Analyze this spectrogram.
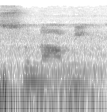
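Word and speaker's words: tsunami: मैं इसको बोलते हैं सुनामी और सीरियल नंबर 2 सुनाओ मी द सुनामी अब आप पूछोगे मैडम आपने यहां पर टीम लिखा है यह तीन सुनामी होता है ठीक ऑलवेज रीमें साइलेंट साइलेंस ओं हो चुके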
